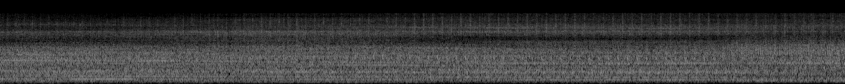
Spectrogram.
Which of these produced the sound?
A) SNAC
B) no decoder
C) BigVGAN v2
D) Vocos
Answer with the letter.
B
